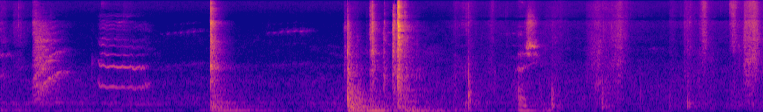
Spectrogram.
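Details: Indoor Siamese cat gives two short meows early on, each a bright harmonic cry under a second long, followed by loud thumps, door-like knocks and French speech from people in the room.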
